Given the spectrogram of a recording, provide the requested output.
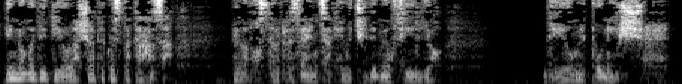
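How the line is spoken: Under breath. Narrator (Italian): aggiunse sottovoce

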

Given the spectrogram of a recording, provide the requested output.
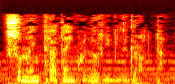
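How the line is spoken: Curtly. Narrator (Italian): diceva seccamente

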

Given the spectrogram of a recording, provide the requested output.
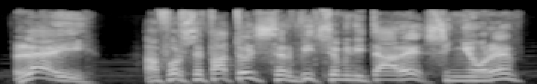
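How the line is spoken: Shouting. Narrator (Italian): gridando

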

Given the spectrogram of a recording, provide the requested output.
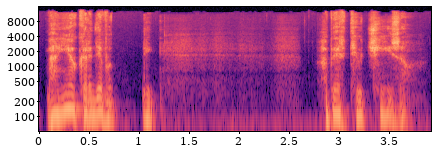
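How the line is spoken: Panting, upset and breathless. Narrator (Italian): Disse, ansimante per il turbamento e per la corsa

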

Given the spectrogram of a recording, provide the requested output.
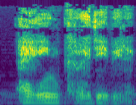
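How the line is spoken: Murmured. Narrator (Italian): mormorò il banchiere

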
